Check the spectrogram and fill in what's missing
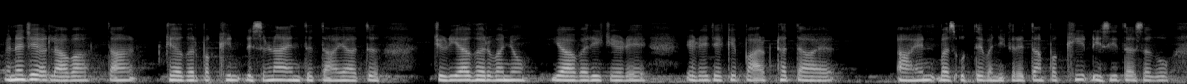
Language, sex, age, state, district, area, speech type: Sindhi, female, 45-60, Delhi, South Delhi, urban, spontaneous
